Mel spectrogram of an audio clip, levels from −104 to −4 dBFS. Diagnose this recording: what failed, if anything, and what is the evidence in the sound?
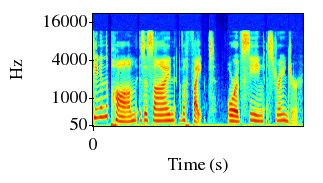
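The sample-format conversion has likely truncated the speech without dither, to a word length consistent with about 10 bits. Throughout, a grainy low bit depth distortion follows the speech at roughly 50 dB below it. Quiet passages turn gritty, and the softest tails sputter or drop to silence.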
